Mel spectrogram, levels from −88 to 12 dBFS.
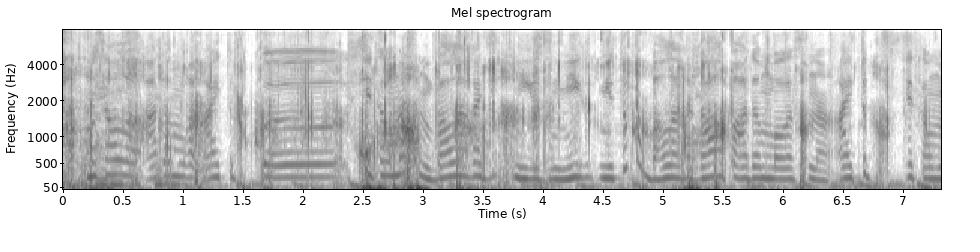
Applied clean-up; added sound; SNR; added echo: none; Chewing, mastication; -5 dB; none.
